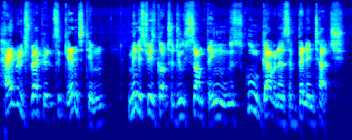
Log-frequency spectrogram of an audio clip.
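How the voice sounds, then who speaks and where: A man performs a portly government minister from a storybook. His voice is raised and bright, with clipped, fussy phrases and anxious self-importance. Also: high-pitched, expressive, fairly quick, voice pushed up, exaggerated voice. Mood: uncomfortable.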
